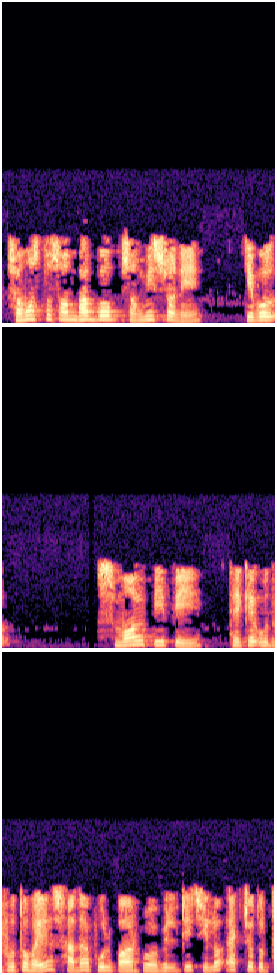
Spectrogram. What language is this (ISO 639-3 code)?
ben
